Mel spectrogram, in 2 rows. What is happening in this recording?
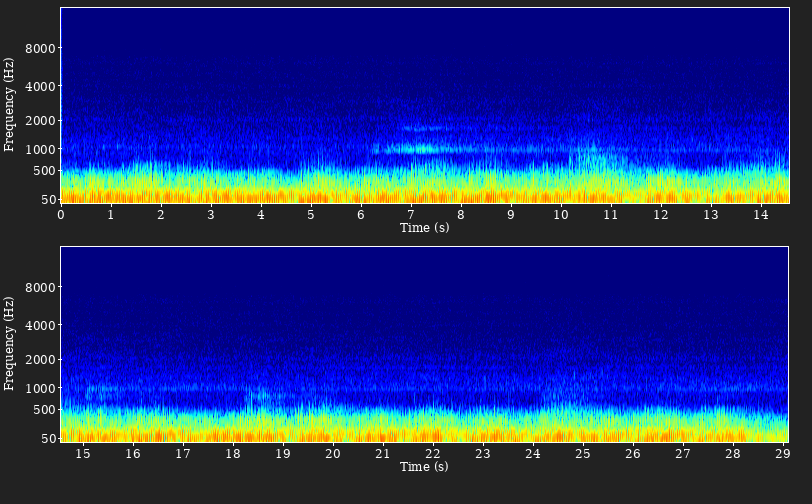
purr clip
This sample was happily granted to us by my cat, an 18 pound red McTabby, Angelo. I took this sample of him happily purring on my lap, added a brain wave synchronization and then put in an interesting kind of reverb that makes the sound move back and forth from left to right. There are some very interesting frequencies in there if you listen carefully. A cats purr can actually be very complex, soundwise... and I think this is a great example of that. LISTENING TIP: USE A HEADSET.
brain-wave-synchronized, cat, meditation, purr, soothing, surreal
